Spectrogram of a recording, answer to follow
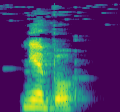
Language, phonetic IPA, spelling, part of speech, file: Polish, [ˈɲɛbɔ], niebo, noun, Pl-niebo.ogg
